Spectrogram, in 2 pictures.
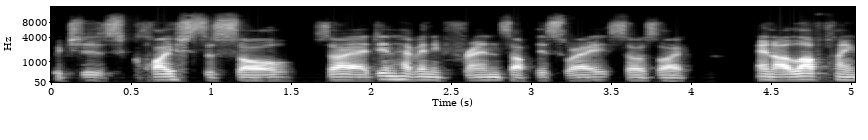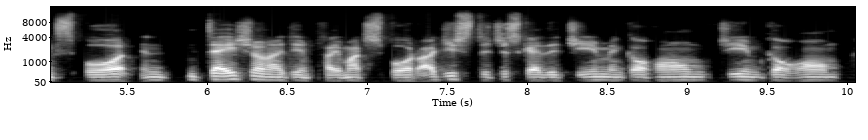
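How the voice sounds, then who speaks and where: A man's voice: fairly low pitch, little pitch movement, normal speed, fairly bright tone, no room sound. A man with an Australian accent who hosts a casual podcast and leads the talk by putting questions to his co-hosts. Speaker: podcast host.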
